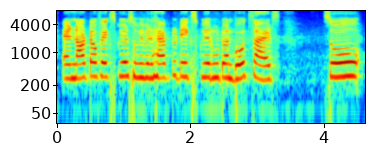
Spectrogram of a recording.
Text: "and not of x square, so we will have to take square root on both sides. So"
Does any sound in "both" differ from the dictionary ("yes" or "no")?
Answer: yes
